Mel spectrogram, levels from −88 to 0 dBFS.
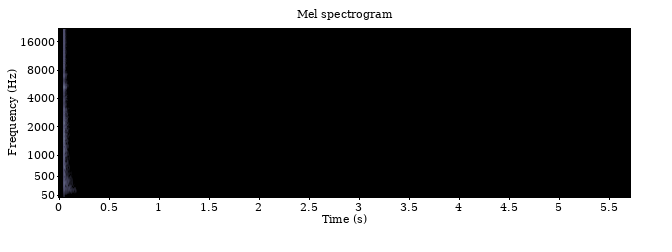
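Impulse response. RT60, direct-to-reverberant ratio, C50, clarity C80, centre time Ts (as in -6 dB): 0.15 s, 7.5 dB, 31.0 dB, 41.5 dB, 3 ms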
